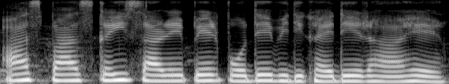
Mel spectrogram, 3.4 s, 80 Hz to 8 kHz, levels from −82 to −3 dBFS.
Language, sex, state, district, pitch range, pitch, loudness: Hindi, female, Arunachal Pradesh, Longding, 185-210 Hz, 200 Hz, -13 LUFS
